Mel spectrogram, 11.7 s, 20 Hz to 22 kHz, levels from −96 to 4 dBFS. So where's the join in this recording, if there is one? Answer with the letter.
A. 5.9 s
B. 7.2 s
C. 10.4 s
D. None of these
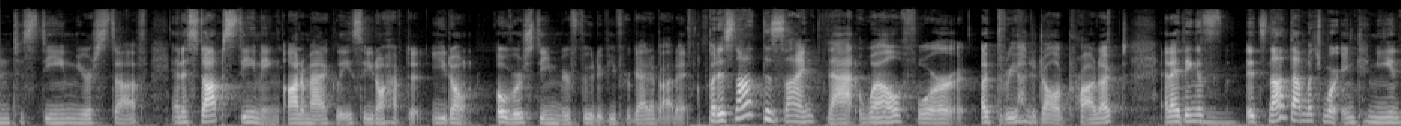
D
